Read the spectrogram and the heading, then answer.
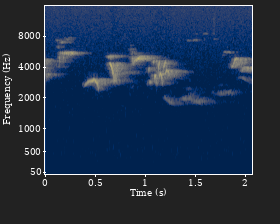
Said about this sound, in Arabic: مثل كل يوم بتستيقظ على أصوات العصافير بعد ما فشلت كل محاولات منبه هاتفك في إيقاظك.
